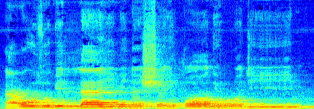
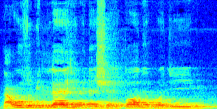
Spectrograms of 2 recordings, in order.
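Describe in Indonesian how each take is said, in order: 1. Dibaca dengan lambat dan tenang. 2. Dibaca dengan cepat. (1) "bacaannya perlahan" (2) "Hadar ni bacaannya laju"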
